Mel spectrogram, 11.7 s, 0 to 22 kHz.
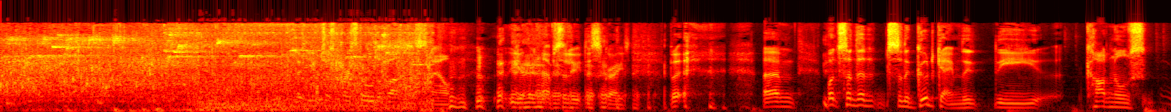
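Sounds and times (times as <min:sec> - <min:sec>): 
ocean waves: 0:00.0 - 0:04.4
speech: 0:03.6 - 0:11.7
laughter: 0:04.3 - 0:08.6.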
